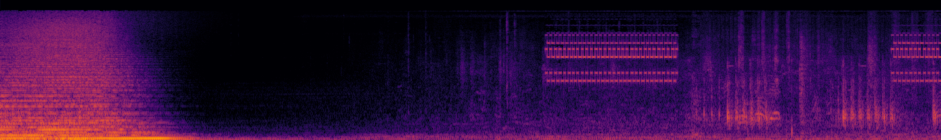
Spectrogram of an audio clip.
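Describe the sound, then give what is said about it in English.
A satellite phone at Fort Irwin Command rings in electronic trilling bursts, one two-second ring followed by the start of another, over a steady low rumble and scattered knocks after a loud, noisy opening. “Would someone get that? Who's left that's got a sat phone?”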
